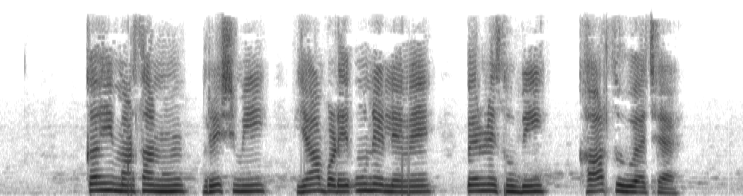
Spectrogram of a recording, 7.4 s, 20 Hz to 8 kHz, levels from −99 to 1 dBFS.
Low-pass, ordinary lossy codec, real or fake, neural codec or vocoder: 7.2 kHz; AAC, 48 kbps; real; none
